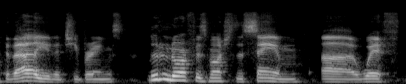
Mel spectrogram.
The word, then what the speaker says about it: Ludendorff: And Ludendorff, you know, is it Ludendorff? Am I pronouncing correctly? – Ludendorff, yeah.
